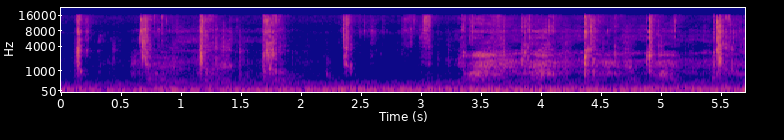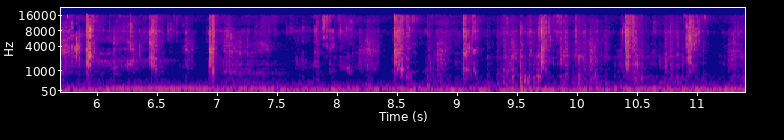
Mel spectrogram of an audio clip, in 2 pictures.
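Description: A person chewing crunchy food, with irregular crunches and wet mouth clicks.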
